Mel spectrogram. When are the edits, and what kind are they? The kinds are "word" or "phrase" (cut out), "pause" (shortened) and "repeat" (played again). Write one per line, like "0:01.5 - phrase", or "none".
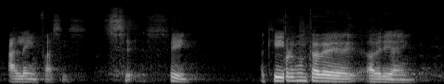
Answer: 0:00.9 - pause
0:02.8 - word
